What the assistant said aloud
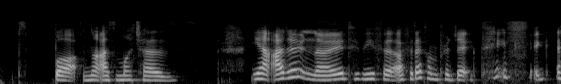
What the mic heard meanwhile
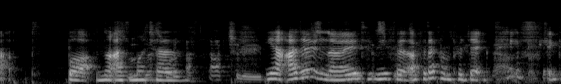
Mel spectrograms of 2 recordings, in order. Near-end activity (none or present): present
